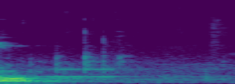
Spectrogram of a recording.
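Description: Chalk writing on a blackboard: faint scratching with a few light taps as letters are chalked.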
